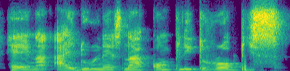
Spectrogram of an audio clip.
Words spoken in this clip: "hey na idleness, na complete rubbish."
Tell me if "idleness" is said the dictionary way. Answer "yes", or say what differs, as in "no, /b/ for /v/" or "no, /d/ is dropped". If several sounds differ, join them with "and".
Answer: yes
